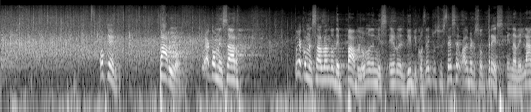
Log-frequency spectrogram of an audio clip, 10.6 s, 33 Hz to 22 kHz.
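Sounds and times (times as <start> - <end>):
congregation applauding: 0.0 - 6.5
speech: 2.0 - 2.5, 3.2 - 5.0, 5.9 - 10.6.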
